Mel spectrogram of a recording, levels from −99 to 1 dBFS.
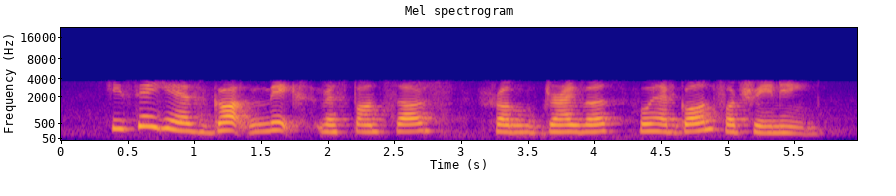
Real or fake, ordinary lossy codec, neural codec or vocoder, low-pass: fake; none; codec, 16 kHz, 2 kbps, X-Codec, HuBERT features, trained on LibriSpeech; 3.6 kHz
